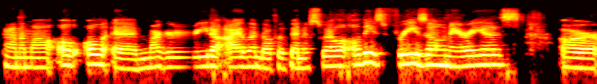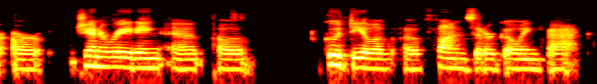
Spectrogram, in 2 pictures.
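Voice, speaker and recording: Woman expert on a panel, soft mellow tone, kinda low, halting delivery. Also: fairly even intonation, highs cut off. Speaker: regional security expert on a panel. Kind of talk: informal expert briefing.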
